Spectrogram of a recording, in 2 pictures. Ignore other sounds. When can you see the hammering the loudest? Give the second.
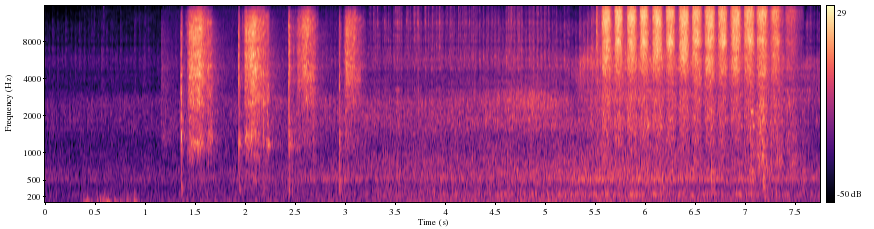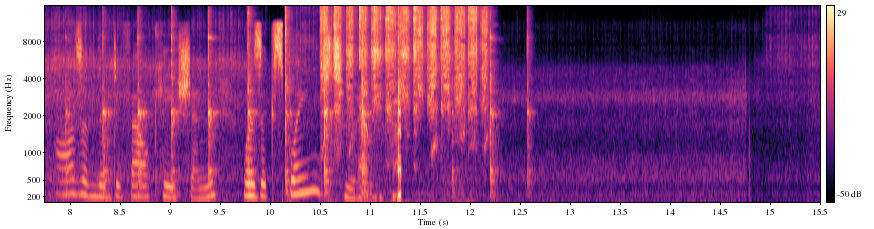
11 s.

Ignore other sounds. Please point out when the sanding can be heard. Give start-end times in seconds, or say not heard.
0.3-3.2, 5.5-7.6, 10.5-12.2.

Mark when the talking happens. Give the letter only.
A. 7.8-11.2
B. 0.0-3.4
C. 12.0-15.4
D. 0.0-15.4
A.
